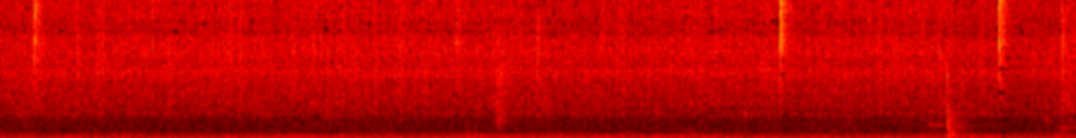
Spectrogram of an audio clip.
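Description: A spiced masala with tomato and salt fries in a pan, a steady soft sizzle with faint scraping stirs and a few small pops and clicks, close but quiet.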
